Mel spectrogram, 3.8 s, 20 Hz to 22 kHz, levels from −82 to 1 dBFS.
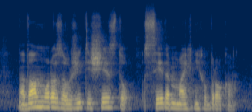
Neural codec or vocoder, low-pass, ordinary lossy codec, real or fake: vocoder, 44.1 kHz, 128 mel bands every 256 samples, BigVGAN v2; 19.8 kHz; none; fake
